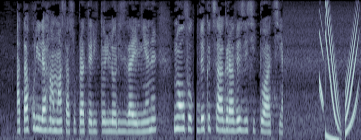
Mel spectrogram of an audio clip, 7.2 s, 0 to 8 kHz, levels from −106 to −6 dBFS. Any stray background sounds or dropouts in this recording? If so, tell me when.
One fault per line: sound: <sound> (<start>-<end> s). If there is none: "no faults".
sound: dropout (3.9-3.9 s)
sound: chirp (6.4-7.2 s)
